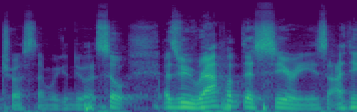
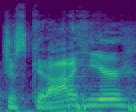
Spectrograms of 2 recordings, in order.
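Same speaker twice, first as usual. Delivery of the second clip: higher, louder exasperated dismissal; mock shouted get out; fed-up Pharaoh; 8 semitones higher, 8 dB louder than usual. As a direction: play Pharaoh throwing them out. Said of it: "Pharaoh's like".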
